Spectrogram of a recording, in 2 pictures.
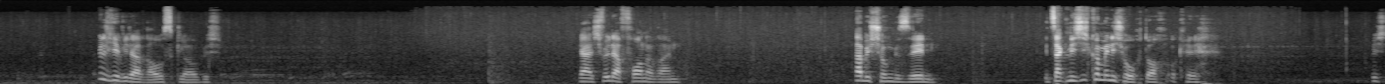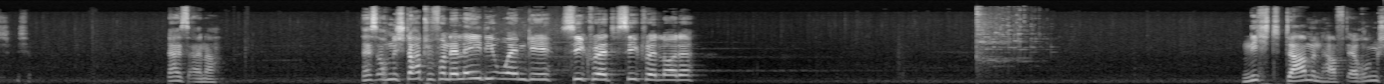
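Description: A young man talks with animation in short bursts, close to a headset microphone.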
